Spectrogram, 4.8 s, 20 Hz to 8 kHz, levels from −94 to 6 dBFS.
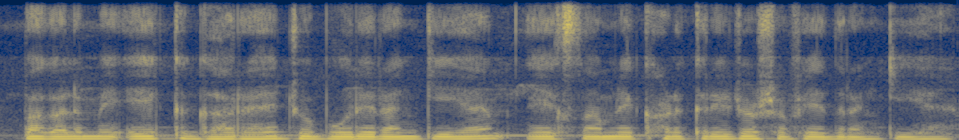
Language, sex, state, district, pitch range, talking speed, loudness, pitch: Hindi, male, Chhattisgarh, Bastar, 115-125 Hz, 215 wpm, -15 LUFS, 120 Hz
